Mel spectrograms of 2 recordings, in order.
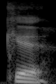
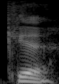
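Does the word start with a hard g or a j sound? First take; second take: hard g; hard g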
